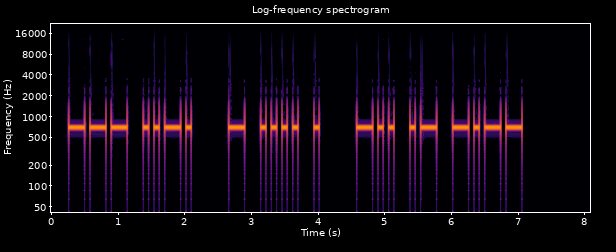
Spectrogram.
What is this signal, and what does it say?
Morse code, heard as a keyed tone, about 15 wpm, 700 Hz. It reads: OF THE DAY
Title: Sets of 5 Words 15wpm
